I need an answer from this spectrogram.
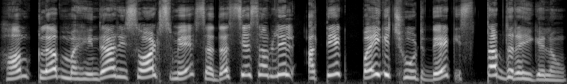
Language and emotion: Maithili, surprised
